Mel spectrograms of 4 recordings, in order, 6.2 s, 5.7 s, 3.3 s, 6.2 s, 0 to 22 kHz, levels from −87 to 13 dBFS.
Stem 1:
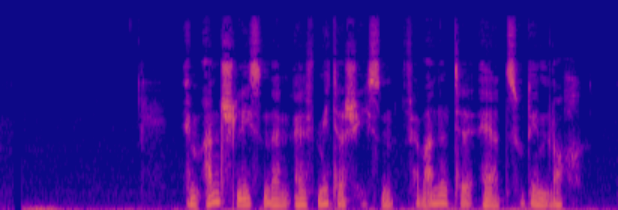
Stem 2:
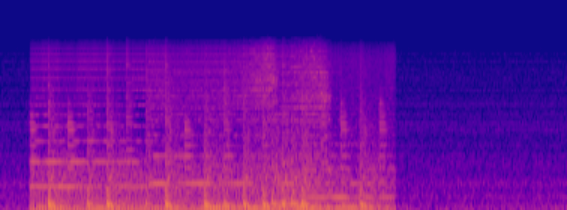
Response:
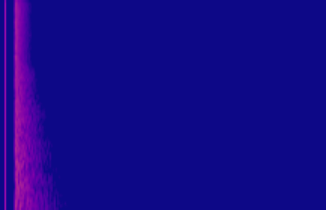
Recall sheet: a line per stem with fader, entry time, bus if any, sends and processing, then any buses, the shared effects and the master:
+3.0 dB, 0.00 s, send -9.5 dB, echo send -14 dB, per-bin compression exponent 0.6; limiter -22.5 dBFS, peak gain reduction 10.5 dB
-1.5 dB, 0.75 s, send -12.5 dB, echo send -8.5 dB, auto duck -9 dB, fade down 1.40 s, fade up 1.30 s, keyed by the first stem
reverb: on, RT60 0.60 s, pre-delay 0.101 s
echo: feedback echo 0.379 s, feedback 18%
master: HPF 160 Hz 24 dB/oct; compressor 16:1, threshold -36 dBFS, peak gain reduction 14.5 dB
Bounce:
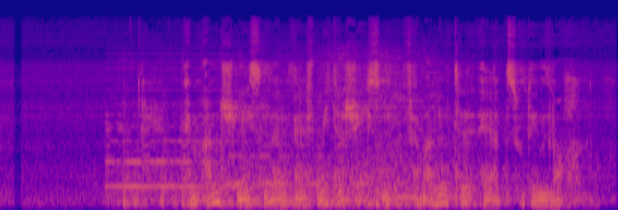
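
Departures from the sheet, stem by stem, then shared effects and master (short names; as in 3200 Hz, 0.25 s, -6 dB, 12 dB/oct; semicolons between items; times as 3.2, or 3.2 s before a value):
stem 1: send -9.5 dB -> -16.5 dB; master: missing compressor 16:1, threshold -36 dBFS, peak gain reduction 14.5 dB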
